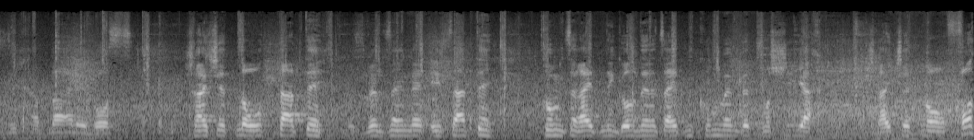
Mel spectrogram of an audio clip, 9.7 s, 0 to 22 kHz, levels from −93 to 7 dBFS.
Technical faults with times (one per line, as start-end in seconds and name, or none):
none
